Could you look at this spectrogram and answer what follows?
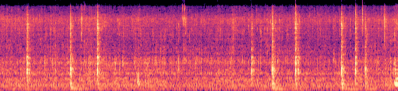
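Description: A pot of Nigerian Afang soup with periwinkles simmering on the stove, a quiet steady bubbling with scattered sharp clicks and ticks from the shells and pot.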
